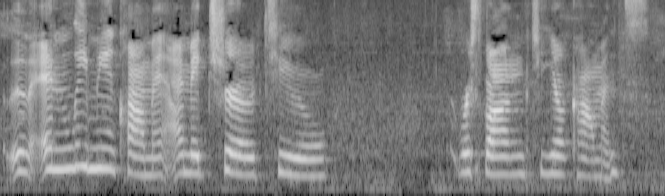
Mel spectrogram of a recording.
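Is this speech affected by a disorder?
Yes: cerebral palsy, spastic, severe.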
